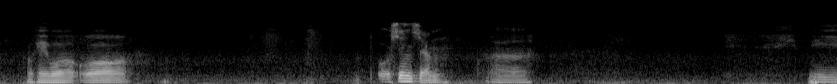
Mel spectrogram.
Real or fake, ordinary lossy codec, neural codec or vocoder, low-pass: real; Opus, 16 kbps; none; 7.2 kHz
